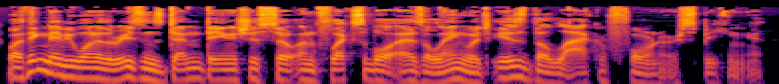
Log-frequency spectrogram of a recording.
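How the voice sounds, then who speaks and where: Very deep-voiced man, easygoing podcast host, chatty and relaxed. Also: brisk. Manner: easygoing, chatty, laughs often. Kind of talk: casual interview chat.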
